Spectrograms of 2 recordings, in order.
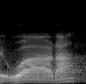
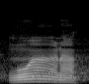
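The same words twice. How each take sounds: First: "guará" with oral g and tapped r; "guará" as a fully oral word; oral pronunciation. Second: "guará" drawn out slowly as "nguaná"; slowly nasalise all of "guará"; nasal pronunciation. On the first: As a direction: say "guará" all through the mouth. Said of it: "se pronuncia de manera oral". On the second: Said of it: "como es una palabra nasal". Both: Shown as a demonstration.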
